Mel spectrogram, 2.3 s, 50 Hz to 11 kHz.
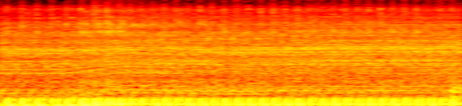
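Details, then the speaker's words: Exmark Ultracut 48 Turf Tracer S-series commercial walk-behind mower, stored over a year with possibly old fuel; starts right up into a steady, even low chug with no misses, knocks or surging. "this thing starts right up i'm gonna go ahead and start it so you can hear it"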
